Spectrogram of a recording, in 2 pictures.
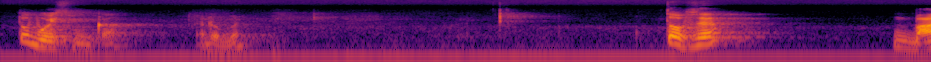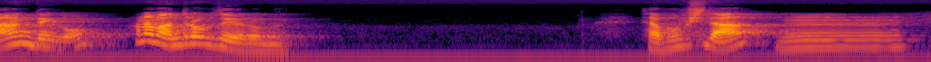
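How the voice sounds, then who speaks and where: Lively, high-voiced male language teacher. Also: highs cut off. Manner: lively, constantly quizzing students. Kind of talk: classroom lecture.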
